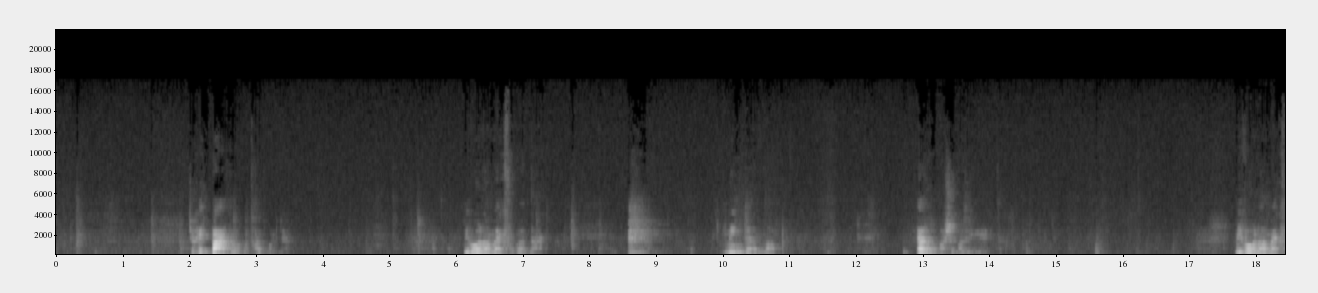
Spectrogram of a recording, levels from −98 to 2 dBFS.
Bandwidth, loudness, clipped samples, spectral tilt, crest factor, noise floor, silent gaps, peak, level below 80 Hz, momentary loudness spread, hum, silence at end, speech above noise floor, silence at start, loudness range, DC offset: 17 kHz; -29 LUFS; under 0.1%; -5.5 dB/octave; 30 dB; -63 dBFS; none; -4 dBFS; -80 dBFS; 29 LU; none; 0 s; 34 dB; 0.3 s; 16 LU; under 0.1%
